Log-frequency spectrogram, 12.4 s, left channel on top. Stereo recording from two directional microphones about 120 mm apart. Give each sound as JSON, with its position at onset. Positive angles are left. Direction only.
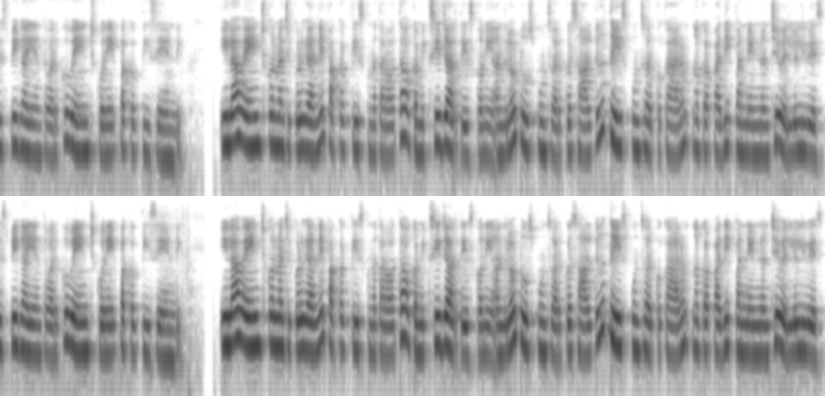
{"t": 0.0, "sound": "speech", "side_deg": -25}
